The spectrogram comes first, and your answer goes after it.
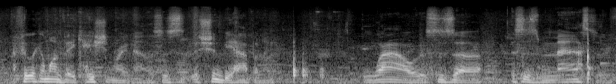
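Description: Against loud background noise, a man speaks at a fairly quick pace with ordinary pitch variation. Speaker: food vlogger. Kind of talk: casual vlog chat. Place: cafe.

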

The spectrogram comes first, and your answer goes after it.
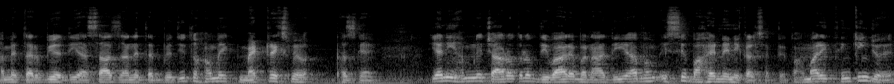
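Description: A somewhat breathy male voice over light background noise. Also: ordinary pitch variation. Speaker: workshop trainer. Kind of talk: promotional talk to camera. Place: home room. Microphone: phone near.

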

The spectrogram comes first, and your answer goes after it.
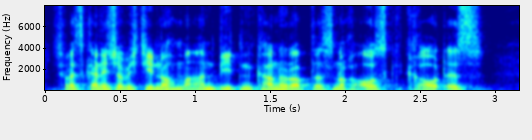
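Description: Over a quiet background, a man talks at a very fast pace in a bright, sharp tone with vocal fry. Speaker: gaming YouTuber. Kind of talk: let's play commentary. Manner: casual, chatty. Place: home room.

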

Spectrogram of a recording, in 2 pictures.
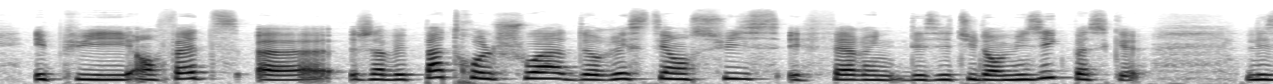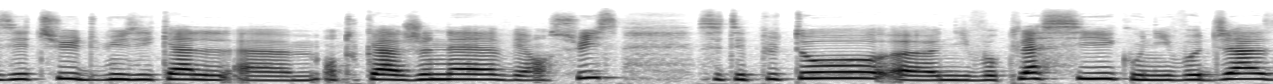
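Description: Here is a woman with a plain, everyday voice, speaking at a moderate pace. Her pitch is fairly high and her intonation fairly even. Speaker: singer-songwriter. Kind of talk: interview. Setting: remote recording.

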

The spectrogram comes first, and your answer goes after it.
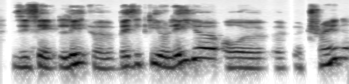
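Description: With a French accent, a man speaks at a fairly slow pace, his pitch swinging very widely. The background is quiet. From rural France. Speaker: gemologist and webinar host. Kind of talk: casual interview. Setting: video call. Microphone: video call.

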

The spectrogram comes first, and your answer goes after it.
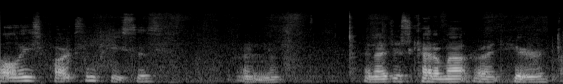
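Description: A man speaks at a very slow pace, with long, frequent pauses. His voice sits at a medium pitch, and his intonation is lively over light background noise. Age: 80s+. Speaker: quilter. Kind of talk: casual talk to camera. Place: home room. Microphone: camera far.

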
